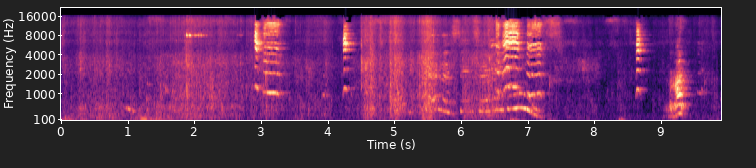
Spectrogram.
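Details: Nine-week-old French Bulldog puppies, playing among many balls, give short, squeaky yips and high whines in scattered bursts, with some speech.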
